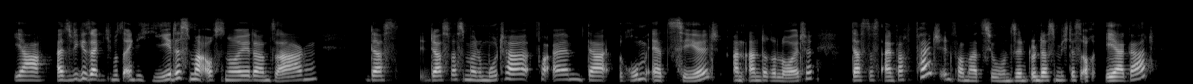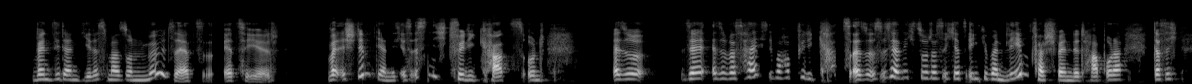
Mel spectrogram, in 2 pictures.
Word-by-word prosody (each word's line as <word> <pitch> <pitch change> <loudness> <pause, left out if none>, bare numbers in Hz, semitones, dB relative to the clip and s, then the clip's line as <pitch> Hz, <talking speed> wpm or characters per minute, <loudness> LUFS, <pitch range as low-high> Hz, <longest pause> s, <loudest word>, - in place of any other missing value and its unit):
Ja, 195 -1 +2
also, 200 +2 +2
wie - - -8
gesagt, 235 -5 +4
ich 210 - -21
muss 215 - -11
eigentlich 210 -4 -3
jedes 235 - 0
Mal 230 -2 +6
aufs 205 - -1
Neue 200 +1 +2
dann 195 -1 +1
sagen, 200 +9 +2 0.5
dass 200 -1 0 0.3
das, 200 0 +2
was 220 0 -5
meine 205 -2 -3
Mutter 240 +5 +2
vor - - -4
allem 230 +1 0
da 195 -2 +4
rum 215 +9 -6
erzählt 180 -1 -2
an 195 -1 -1
andere 185 -1 0
Leute, 160 - -1 0.4
dass 190 -1 +3
das 200 -1 -15
einfach 195 +3 0
Falschinformationen 175 - -1
sind 175 +1 -3
und, 185 - +1
dass 185 +1 +3
mich 195 -1 -10
das 190 - -6
auch - - 0
ärgert, 180 - +4 0.7
wenn 230 +2 +2
sie 245 - -9
dann 220 -3 +1
jedes 195 +4 -7
Mal 210 -1 +3
so 205 - -4
'n 200 -1 -3
Müll - - 0
so - - -2
erz - - +1 0.2
erzählt. - - -4 0.5
Weil - - +6
es - - 0
stimmt 445 +6 -2
ja - - 0
nicht. 185 0 -10
Es - - -8
ist - - -7
nicht 380 - -7
für 240 -2 +3
die 205 -2 -7
Katz 190 - +4
und 205 0 -3 0.7
also, - - +4 0.4
sehr 270 +2 +5
also, 260 +1 -4
was 270 +2 -1
heißt 340 +7 +2
überhaupt 305 +1 -7
für 335 - -8
die 255 -3 -12
Katz? - - -7
Also, 485 - +6
es - - -4
ist - - -9
ja 315 -5 +8
nicht 305 -2 -15
so, 290 - -3
dass 280 0 -3
ich - - -10
jetzt 270 0 0
irgendwie 265 0 -6
mein 240 -3 +4
Leben 470 - +1
verschwendet 190 -3 +3
habe 185 +3 +3
oder 225 +1 +5 0.3
dass 230 +1 +5
ich, 250 0 -7
210 Hz, 215 wpm, -25 LUFS, 190-260 Hz, 0.7 s, ja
